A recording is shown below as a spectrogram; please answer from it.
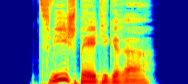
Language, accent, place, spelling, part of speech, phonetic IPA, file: German, Germany, Berlin, zwiespältigerer, adjective, [ˈt͡sviːˌʃpɛltɪɡəʁɐ], De-zwiespältigerer.ogg
- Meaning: inflection of zwiespältig: 1. strong/mixed nominative masculine singular comparative degree 2. strong genitive/dative feminine singular comparative degree 3. strong genitive plural comparative degree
